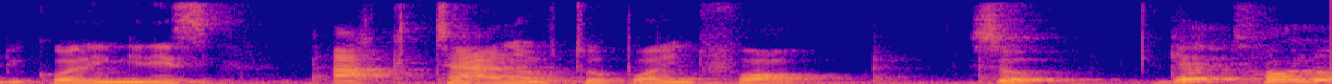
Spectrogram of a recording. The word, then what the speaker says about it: arctan: So theta is, you can pronounce this as arctan.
